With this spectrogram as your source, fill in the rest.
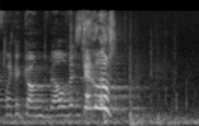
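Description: A young woman calls out with animation in a large echoing hall.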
